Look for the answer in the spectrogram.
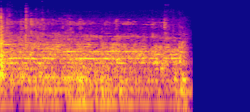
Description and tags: closing an elevator door sample
closing an elevator door really special. this is a good sample
elevator, Door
